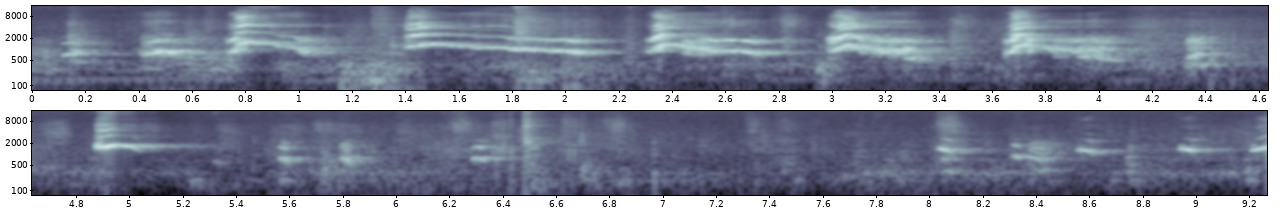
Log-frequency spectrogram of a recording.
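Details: Yelping litter of two-week-old Labrador Retriever puppies, wakened as their mother returns: sharp descending cries come in quick succession, then fade into softer, scattered squeaks.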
